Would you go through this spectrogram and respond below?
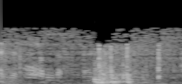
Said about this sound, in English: You hear that door opening, don't you? You still think it's a gag?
